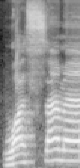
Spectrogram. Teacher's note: मीम के ऊपर 4 अल्फ़ी मद्दा है, हम 4 अलिफ के बराबर तक इसे लंबा करते रहेंगे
